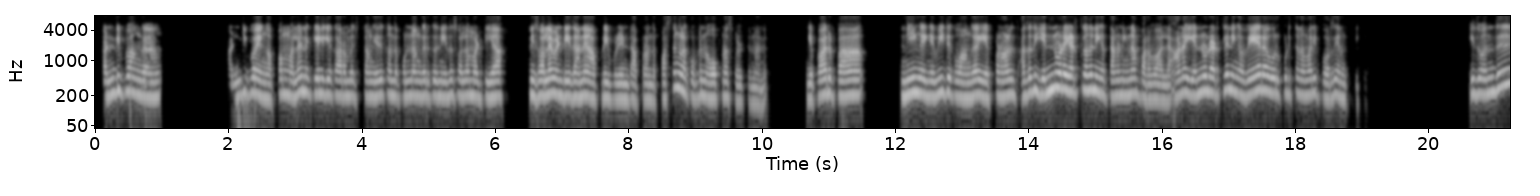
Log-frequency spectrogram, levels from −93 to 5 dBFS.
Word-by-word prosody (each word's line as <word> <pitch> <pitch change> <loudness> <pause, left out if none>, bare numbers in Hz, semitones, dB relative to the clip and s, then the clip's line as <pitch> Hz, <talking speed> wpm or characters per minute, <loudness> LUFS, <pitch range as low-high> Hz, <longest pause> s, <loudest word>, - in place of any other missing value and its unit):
கண்டிப்பாங்க. 225 0 -1 1.3
கண்டிப்பா. 205 +6 -6
எங்க 180 -2 -3
அப்பா, 175 +5 -11
அம்மாலா 210 +2 -2
என்ன 240 -1 -2
கேள்வி 220 -1 +5
கேட்க 210 0 -3
ஆரம்பிச்சுட்டாங்க. 195 -1 -7
எதுக்கு 210 +1 -6
அந்த 195 - -5
பொண்ணு 200 +1 -3
அங்க 195 0 -3
இருக்குது. 195 0 -7
நீ 190 - +2
எதுவும் 205 +1 -9
சொல்ல 200 +1 -4
மாட்டியா? 190 0 0 0.5
நீ 205 - +2
சொல்ல 200 +2 +7
வேண்டியது 195 -3 +4
தானே, 195 +2 +4
அப்படி 180 +2 -3
இப்படின்ட்டு. 175 -1 -4
அப்புறம் 175 +2 -9
அந்த 165 - -9
பசங்கள 275 +9 -2
கூப்பிட்டு 195 +1 -8
நான் 180 -1 -2
ஓப்பனா 190 +1 -9
சொல்லிட்டேன் 155 -2 -13
நானு 140 +2 -13 0.6
"இங்க 175 0 -2
பாருப்பா 200 -2 +2 0.9
நீங்க 225 +2 +1
எங்க 195 0 0
வீட்டுக்கு 230 -2 0
வாங்க, 185 +2 -2 0.2
எப்போனாலு 195 +3 -3 0.2
அதாவது 230 +6 -1
என்னோட 285 +5 +3
இடத்துல 240 +2 +3
வந்து 260 0 +1
நீங்க 220 -3 0
தங்கனிங்கனா 205 +2 -2
பரவாயில்ல, 170 -2 -4
ஆனா 220 +3 +2 0.2
என்னோட 240 +3 -1
இடத்துல, 235 +5 -4
நீங்க 215 -4 -3
வேறு 260 +3 +8
ஒரு 220 - -3
குடித்தனம் 215 -2 -8
மாதிரி 220 +1 -4
போறது 185 +4 -6
எனக்கு 175 -2 -12
புடிக்" 150 - -26 1.7
"இது 220 0 -5
வந்து, 235 +5 -3
200 Hz, 165 wpm, -23 LUFS, 185-220 Hz, 1.7 s, வேறு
